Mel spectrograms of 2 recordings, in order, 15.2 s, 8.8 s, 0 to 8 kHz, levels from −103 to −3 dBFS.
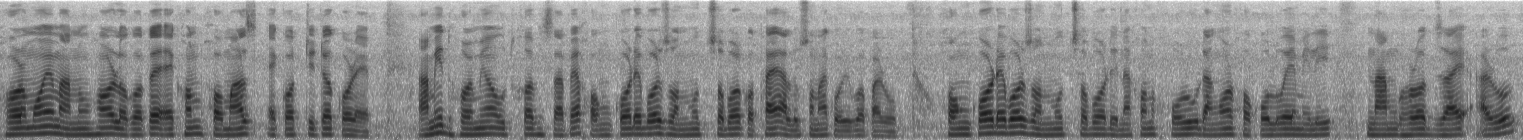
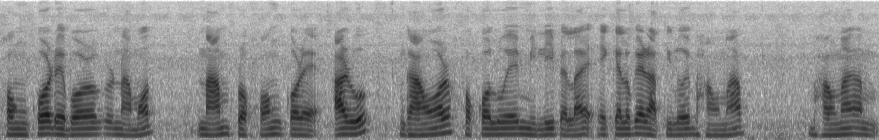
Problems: background sounds at intervals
